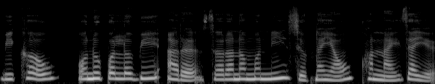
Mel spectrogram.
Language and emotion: Bodo, neutral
